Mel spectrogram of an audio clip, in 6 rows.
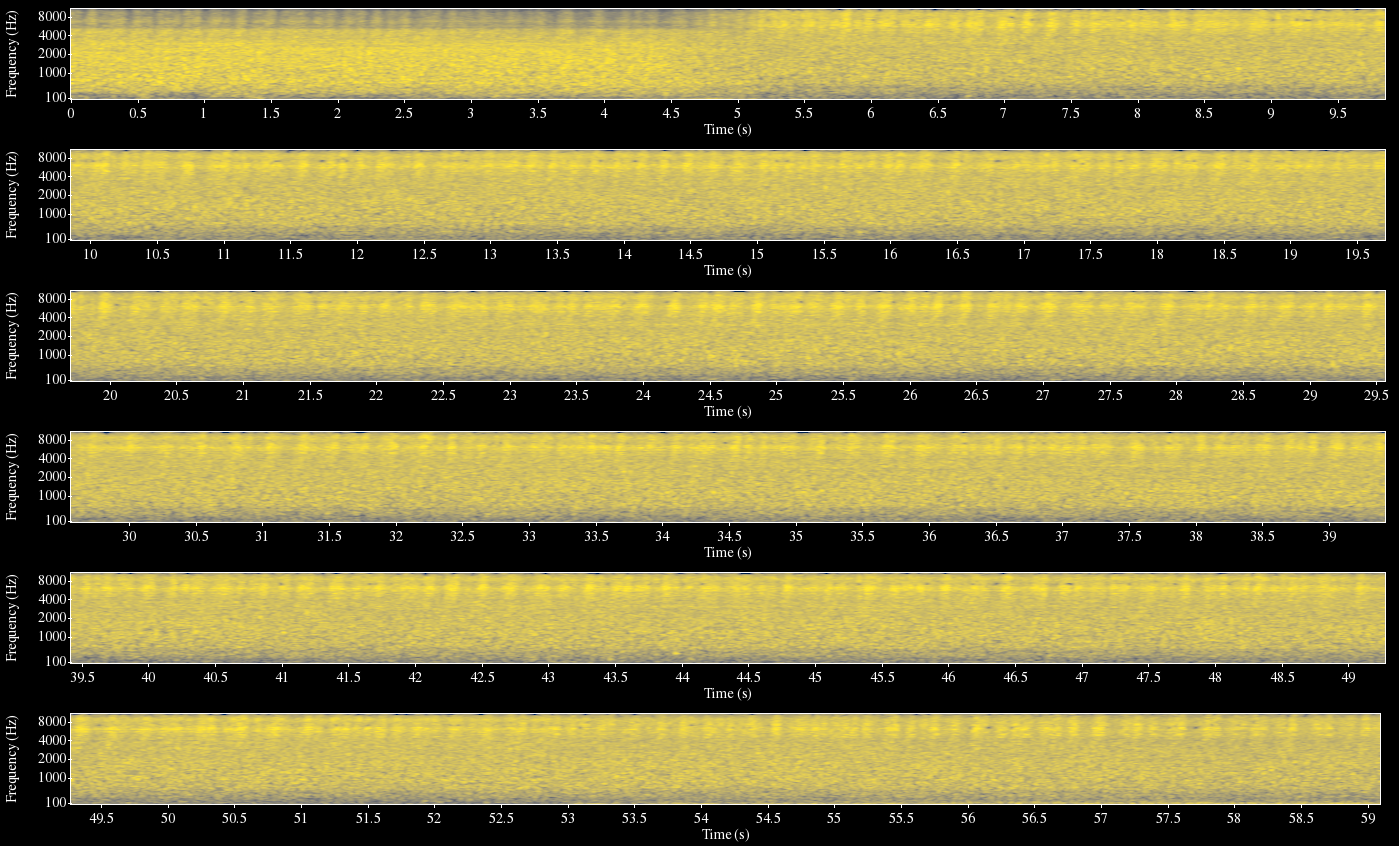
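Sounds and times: river rushing over rocks: 0.0s - 59.0s.

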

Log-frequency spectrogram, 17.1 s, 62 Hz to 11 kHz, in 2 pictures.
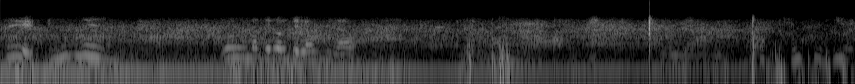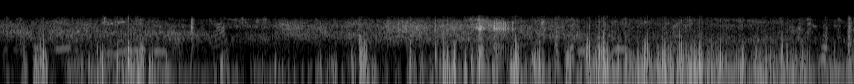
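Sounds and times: steady low hum: 0.0s - 17.0s
faint voices: 4.2s - 12.1s.

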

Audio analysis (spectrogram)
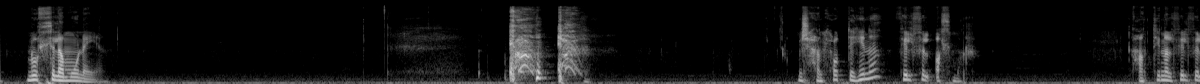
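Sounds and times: person coughing: 5.1s - 6.0s.

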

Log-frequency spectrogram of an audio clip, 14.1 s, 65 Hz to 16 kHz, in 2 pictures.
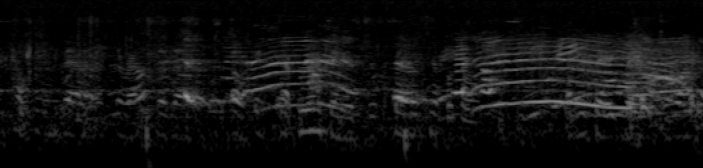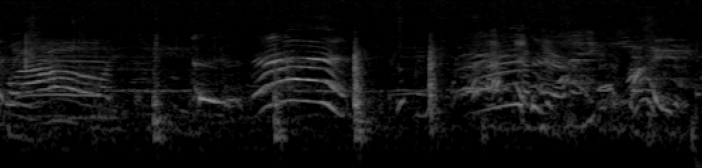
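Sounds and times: toddlers calling and squealing: 1.6s - 14.0s.

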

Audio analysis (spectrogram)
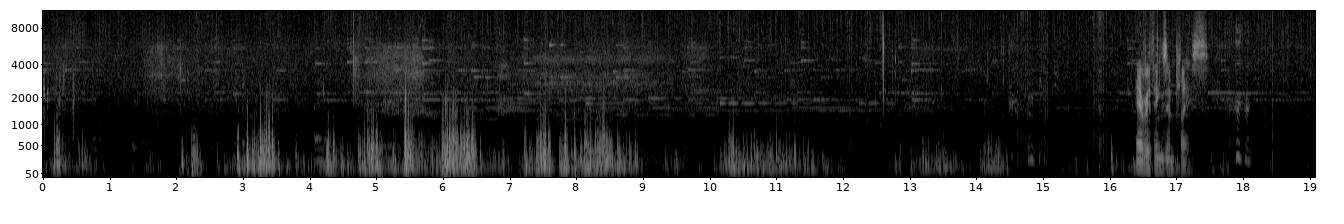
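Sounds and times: wind buffeting microphone: 0.0s - 17.8s
wind chime ringing: 2.3s - 19.0s.

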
